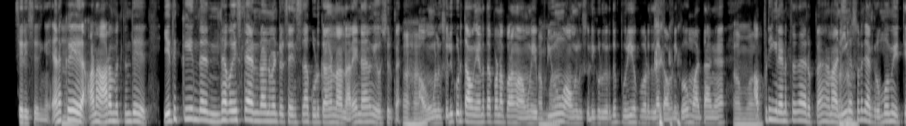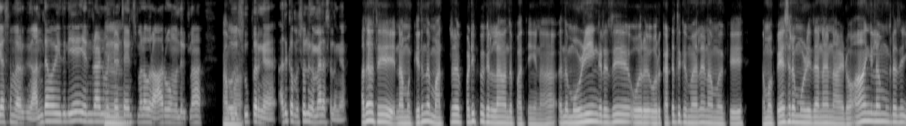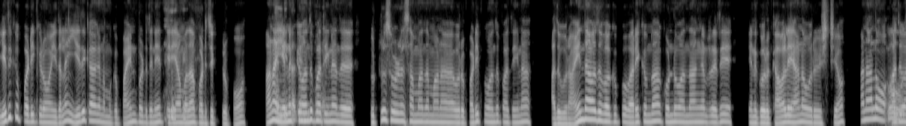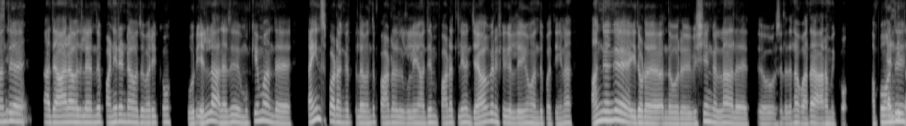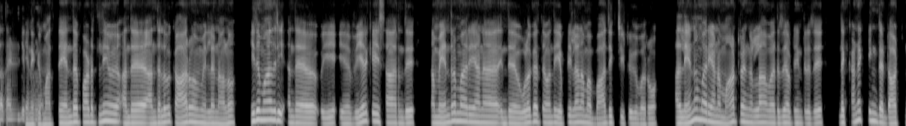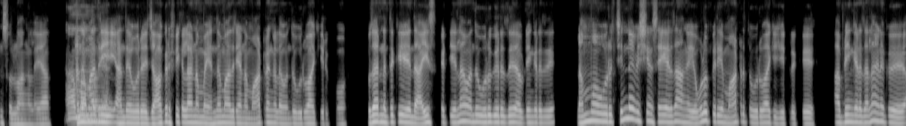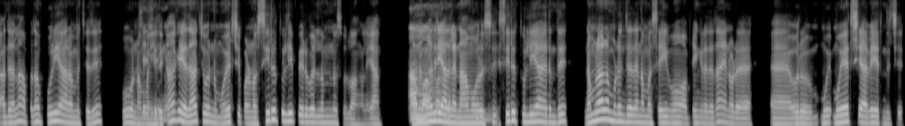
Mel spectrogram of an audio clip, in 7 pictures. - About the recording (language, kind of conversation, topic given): Tamil, podcast, உங்களுக்கு வாழ்க்கையின் நோக்கம் என்ன என்று சொல்ல முடியுமா?
- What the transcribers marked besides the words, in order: in English: "என்வைரன்மென்டல் சயன்ஸ்லாம்"; laugh; in English: "என்வைரன்மென்டல் சயன்ஸ்"; tapping; laugh; in English: "சயன்ஸ்"; "பாடத்தில" said as "பாடகத்தில"; in English: "ஜியோகிராஃபிகள்லயும்"; other background noise; "இயற்கை" said as "வியற்கை"; "எந்த" said as "என்ற"; in English: "கனெக்டிங் த டாட்ன்னு"; in English: "ஜியோகிராஃபிக்கலா"; other street noise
